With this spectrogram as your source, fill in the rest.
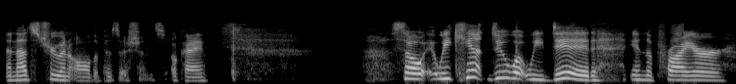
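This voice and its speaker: At home with her pet dogs nearby, a woman walks through a chemistry lesson on a screen recording, chatting casually as she explains. Her mid-range voice has a fairly bright tone, and the muffled audio carries no room sound.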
